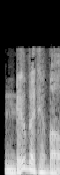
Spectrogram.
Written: dubitably

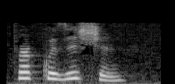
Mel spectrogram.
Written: perquisition

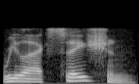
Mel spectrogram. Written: relaxation

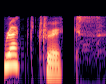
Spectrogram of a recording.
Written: rectrix

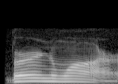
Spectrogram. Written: beurre noir

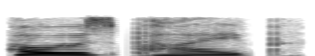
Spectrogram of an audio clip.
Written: hosepipe

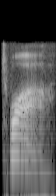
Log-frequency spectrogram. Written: twae

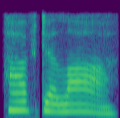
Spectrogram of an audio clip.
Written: habdalah

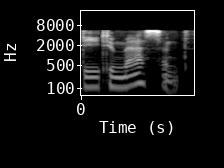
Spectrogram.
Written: detumescent

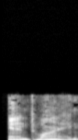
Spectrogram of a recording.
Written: entwinement

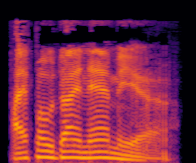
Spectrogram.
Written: hypodynamia

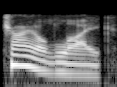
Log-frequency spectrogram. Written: childlike

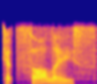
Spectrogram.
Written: quetzales

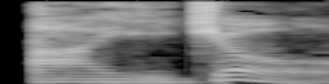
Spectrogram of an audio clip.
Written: Ahidjo

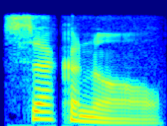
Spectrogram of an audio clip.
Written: Seconal

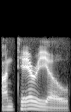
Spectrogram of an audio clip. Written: Ontario

